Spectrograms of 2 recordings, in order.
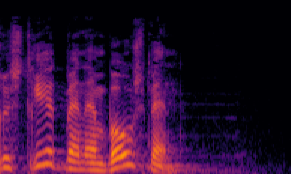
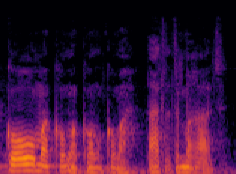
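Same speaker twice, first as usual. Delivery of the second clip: gentle inviting God; 7 semitones lower than usual. Retold or imitated. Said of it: "Ik denk dat hij zegt".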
